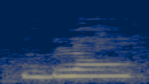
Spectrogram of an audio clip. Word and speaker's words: blanc: On ne prononcera ni le C, ni le D, ni le S, ni le T, ni le P. À la fin des mots, par exemple, on dira loup, blanc, rond, dents.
